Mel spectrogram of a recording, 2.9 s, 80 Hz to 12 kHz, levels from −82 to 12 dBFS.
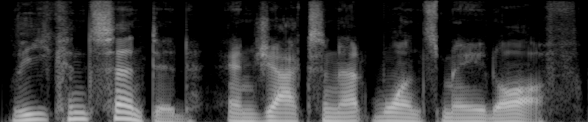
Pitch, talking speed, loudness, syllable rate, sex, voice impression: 115 Hz, 165 wpm, -18 LUFS, 4.0 syllables/s, male, masculine, adult-like, tensed, powerful, slightly bright, slightly muffled, raspy, cool, intellectual, calm, slightly friendly, wild, lively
